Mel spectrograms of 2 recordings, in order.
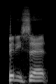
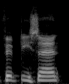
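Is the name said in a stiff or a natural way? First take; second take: natural; stiff. First: The name is said in a relaxed, natural way. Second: The name is said in a stiff, awkward way. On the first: The speaker calls it right. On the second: The speaker calls it wrong.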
